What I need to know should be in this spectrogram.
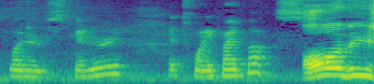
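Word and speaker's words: Lynyrd Skynyrd: Leonard Skinner at pronounced Leonard Skinner at $25.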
